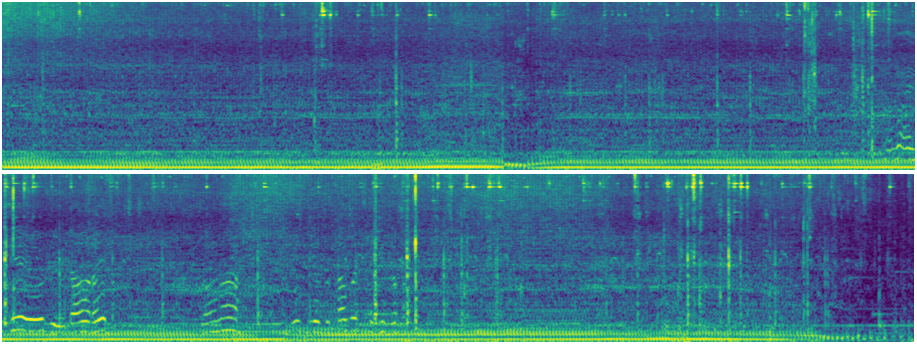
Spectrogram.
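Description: A motorbike engine runs with a low steady hum and briefly drops in pitch as it changes gear.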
